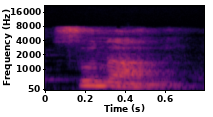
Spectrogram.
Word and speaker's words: tsunami: And T is silent. So we say tsunami and it is a Japanese word.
